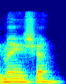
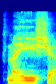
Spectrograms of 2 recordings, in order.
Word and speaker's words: Maisha: list Misha awesome um am I saying that right Misha or is it more of a Mayha yep Maisha okay so a long e okay cool let me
